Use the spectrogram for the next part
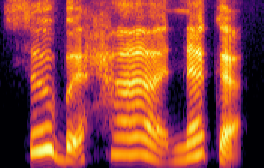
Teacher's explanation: बा पे कलकला होगा, हाँ पे खड़ी जबर है, तो उसको अलिफ के बराबर सुब्हानक खींचेंगे।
